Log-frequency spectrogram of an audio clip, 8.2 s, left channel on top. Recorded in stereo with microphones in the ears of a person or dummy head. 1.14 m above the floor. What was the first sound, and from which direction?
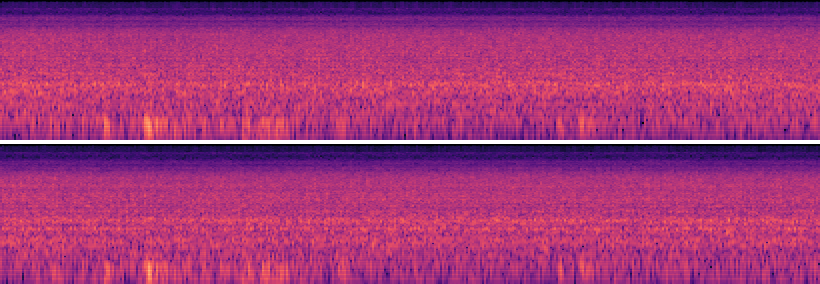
Running water, 55° left (ahead or behind).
